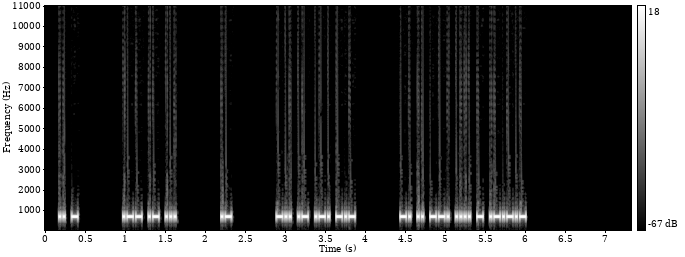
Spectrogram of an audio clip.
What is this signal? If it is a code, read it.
Morse code, heard as a keyed tone, about 46 wpm, 700 Hz. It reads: IT WAS A DARK NIGHT.
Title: 3x Word-Spacing - Sentences from Top 500 Words - 45wpm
